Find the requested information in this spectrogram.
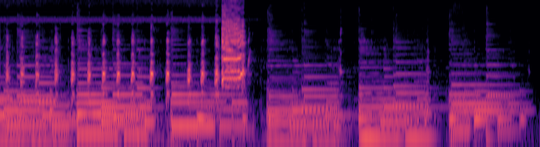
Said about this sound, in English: And more chickens.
